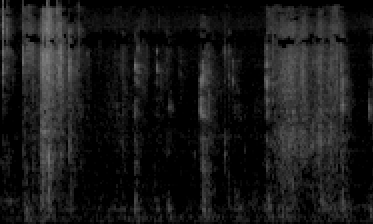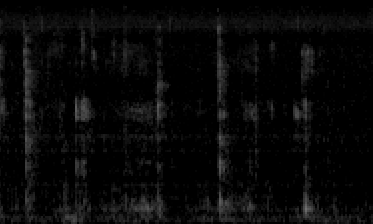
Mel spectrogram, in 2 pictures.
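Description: Faint chewing of a jus-soaked Italian beef sandwich: a bite at the start, then quiet, scattered wet mouth clicks and smacks.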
